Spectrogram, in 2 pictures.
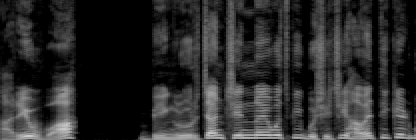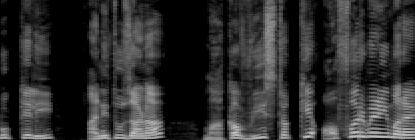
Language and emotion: Goan Konkani, happy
